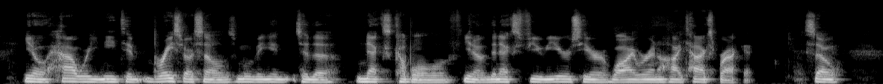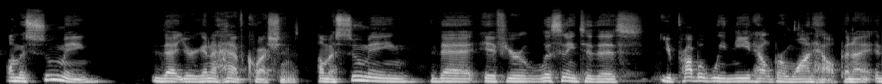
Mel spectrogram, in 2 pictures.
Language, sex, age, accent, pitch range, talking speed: English, male, 30-49, American, 120-140 Hz, 185 wpm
